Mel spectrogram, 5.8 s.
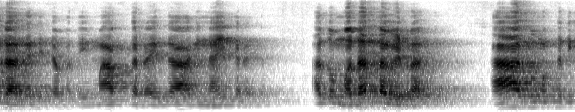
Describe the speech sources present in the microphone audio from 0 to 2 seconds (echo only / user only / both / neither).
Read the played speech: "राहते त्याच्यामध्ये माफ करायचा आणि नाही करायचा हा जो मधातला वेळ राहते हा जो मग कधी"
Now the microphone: echo only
